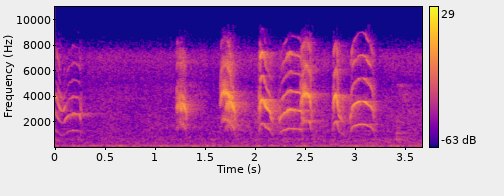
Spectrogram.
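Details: A wild great kiskadee pair bursts into loud, raspy arched squawks after a short quiet start, about half a dozen notes in quick succession, with a low hum in the background.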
